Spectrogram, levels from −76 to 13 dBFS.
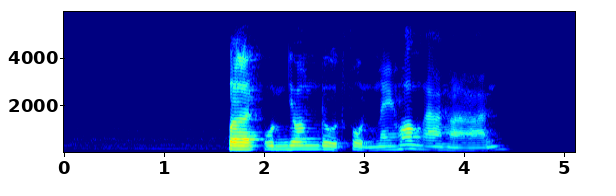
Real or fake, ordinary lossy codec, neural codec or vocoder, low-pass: fake; none; codec, 44.1 kHz, 2.6 kbps, SNAC; 5.4 kHz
